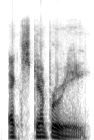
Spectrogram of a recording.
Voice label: "extempore", American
